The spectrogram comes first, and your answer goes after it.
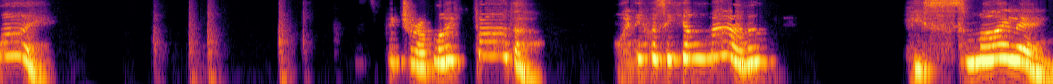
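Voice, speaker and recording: A woman does a squeaky, put-on character voice at an extremely high pitch, with lively intonation, big swings in loudness, a very slow pace and long, frequent pauses. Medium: read story.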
